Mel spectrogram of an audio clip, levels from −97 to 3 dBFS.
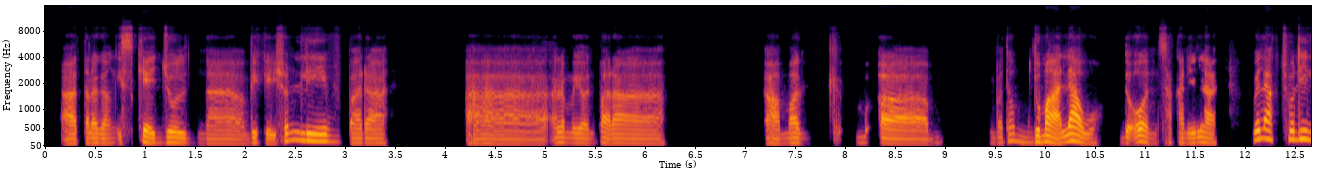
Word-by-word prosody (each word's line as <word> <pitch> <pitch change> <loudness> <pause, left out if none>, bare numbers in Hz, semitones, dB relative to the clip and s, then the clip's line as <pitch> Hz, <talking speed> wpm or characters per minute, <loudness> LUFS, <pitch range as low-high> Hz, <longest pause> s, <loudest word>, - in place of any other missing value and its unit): ah, 115 +1 +1
talagang 125 0 -3
scheduled 130 0 +1
na 110 -2 -6
vacation 115 - -2
leave. 170 -5 +3
Para, 120 -1 -3 0.7
ah, 105 -2 -4
alam 135 +1 -2
mo 125 - -8
yun 120 -1 -4
para, 120 -2 0 1.4
ah, 115 -1 0
mag, 125 +1 -2 0.8
um, 110 -3 +2 0.6
ba 130 +1 -8
'to 175 +4 -5
dumalaw 150 -1 +6 0.2
doon 135 -3 +2
sa - - -11
kanila. 125 0 0 0.4
Well, 225 +2 +7
actually 220 0 +2
125 Hz, 110 wpm, -24 LUFS, 115-140 Hz, 1.4 s, Well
